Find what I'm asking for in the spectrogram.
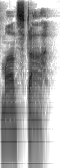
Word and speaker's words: Monster: "It's pronounced Monsta," said Dave, our tour guide. "In Boston, there are only 25 letters in the alphabet. There are no R's."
